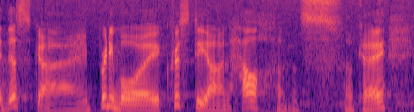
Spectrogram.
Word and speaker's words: Huygens: were made by this guy pretty boy christian Howland's okay it's not pronounced Huygens is pronounced how hunts is the proper way to say it okay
